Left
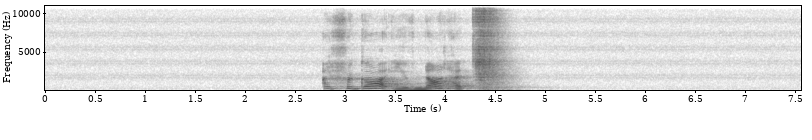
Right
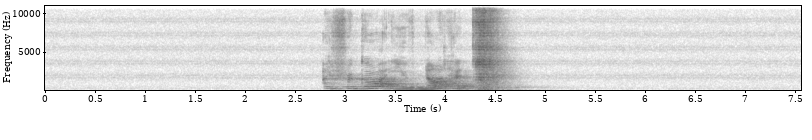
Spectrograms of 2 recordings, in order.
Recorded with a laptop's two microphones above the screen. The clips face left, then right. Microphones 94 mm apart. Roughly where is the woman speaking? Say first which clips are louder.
Left 11 dB; left.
